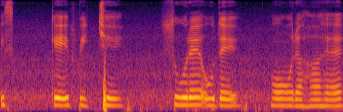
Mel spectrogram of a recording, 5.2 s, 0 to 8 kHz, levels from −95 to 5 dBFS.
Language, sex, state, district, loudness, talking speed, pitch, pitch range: Hindi, female, Bihar, Gaya, -18 LUFS, 80 wpm, 185 Hz, 175-190 Hz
